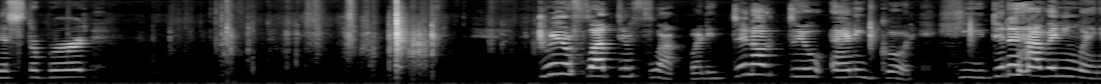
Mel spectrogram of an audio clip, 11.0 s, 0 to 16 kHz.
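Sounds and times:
page turning: 0:01.6 - 0:05.4
paper rustling: 0:01.6 - 0:05.4.

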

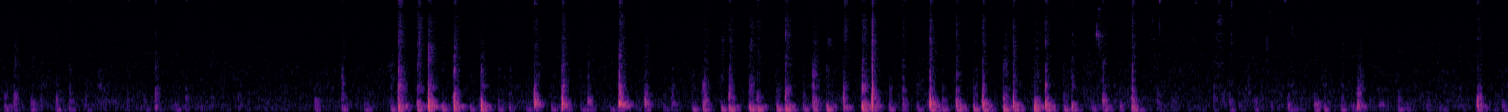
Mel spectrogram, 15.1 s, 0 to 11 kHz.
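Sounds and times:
fingers rubbing through fur: 0:10.5 - 0:13.8.

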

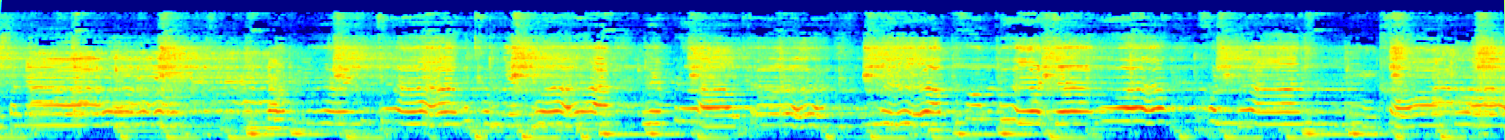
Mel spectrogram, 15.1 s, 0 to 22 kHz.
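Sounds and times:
backing music with low beat: 0:00.0 - 0:15.0
high voice singing: 0:00.0 - 0:15.0.

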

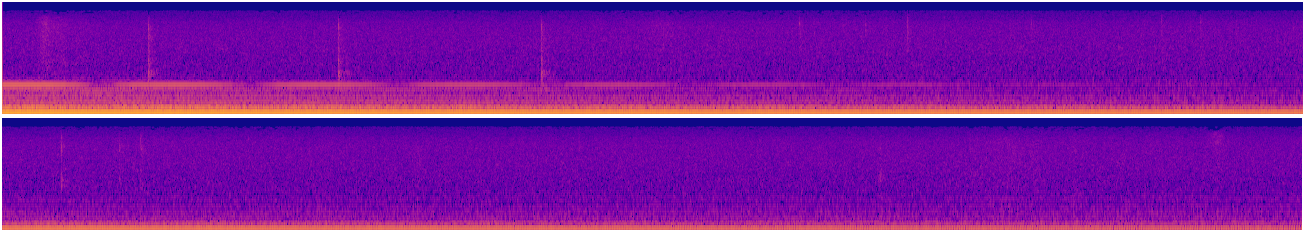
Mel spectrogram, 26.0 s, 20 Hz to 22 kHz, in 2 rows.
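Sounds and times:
large gongs humming: 0:00.0 - 0:13.3.

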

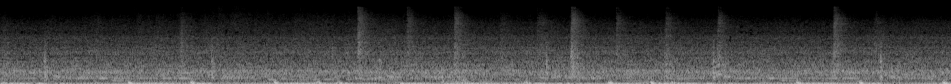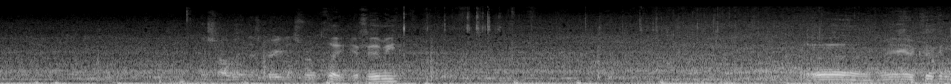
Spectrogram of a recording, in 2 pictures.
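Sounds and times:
steady rumbling noise: 0:00.0 - 0:19.0.

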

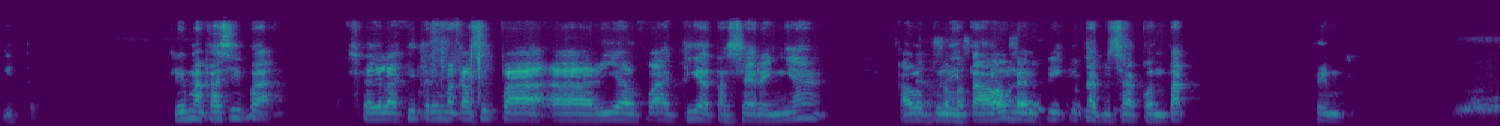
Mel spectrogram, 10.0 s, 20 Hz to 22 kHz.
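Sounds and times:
voice over video call: 0:00.0 - 0:10.0.

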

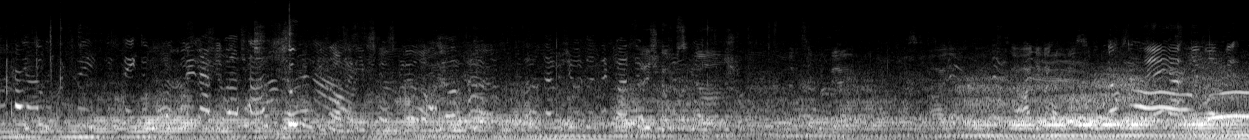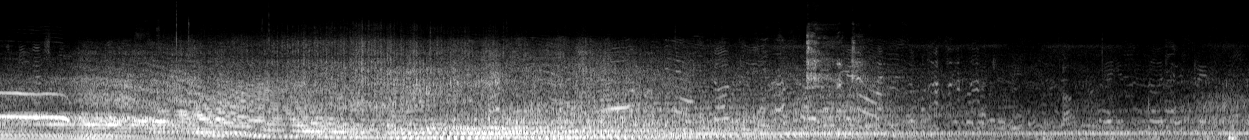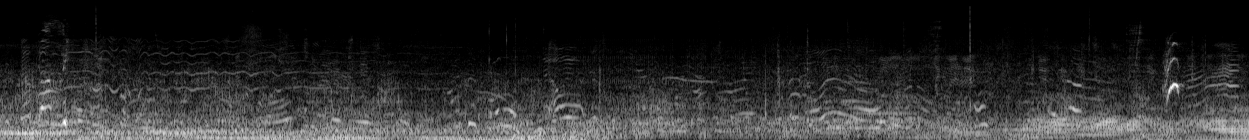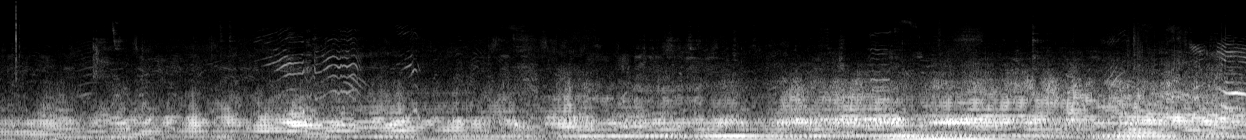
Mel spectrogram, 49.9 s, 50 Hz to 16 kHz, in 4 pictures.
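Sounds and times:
people talking: 0:00.0 - 0:49.9
propeller aircraft passing overhead: 0:00.0 - 0:49.9.

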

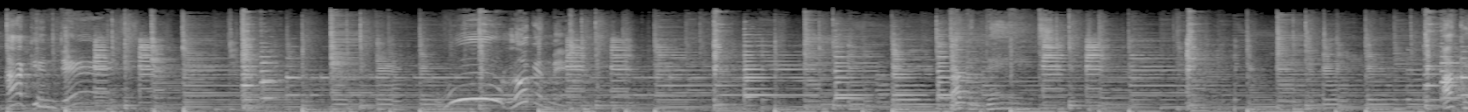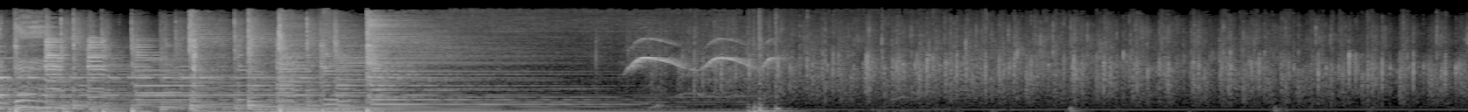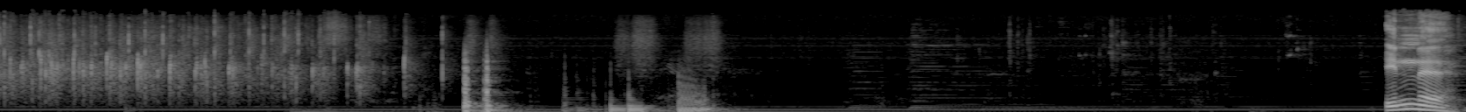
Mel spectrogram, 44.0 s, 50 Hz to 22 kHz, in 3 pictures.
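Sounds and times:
audience applause: 0:20.9 - 0:33.6.

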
